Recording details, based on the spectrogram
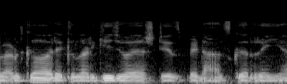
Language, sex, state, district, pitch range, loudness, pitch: Hindi, male, Chandigarh, Chandigarh, 90-95 Hz, -17 LUFS, 90 Hz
